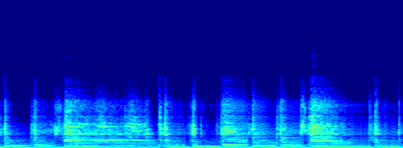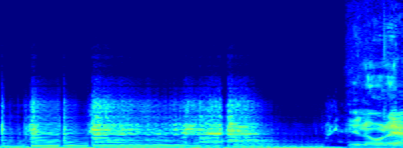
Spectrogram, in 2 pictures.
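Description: Distorted electric guitar riff layered with an octaver bass line from a Sub'n'Up octaver pedal, played loud and continuous with chorus-like shimmer, chords and notes changing steadily before a brief swept tail.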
